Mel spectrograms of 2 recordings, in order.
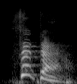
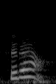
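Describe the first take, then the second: First: Loud, sharp order to sit; stern, forceful command. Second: Soft, easy request; quiet, inviting tone; gentle invitation. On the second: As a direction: offer it gently, without any force. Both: Shown as a demonstration. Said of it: "because of the tone of my voice".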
